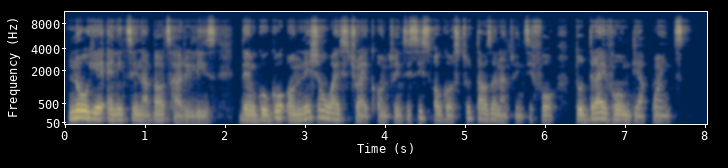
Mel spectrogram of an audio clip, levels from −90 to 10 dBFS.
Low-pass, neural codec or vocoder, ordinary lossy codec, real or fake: 9.9 kHz; vocoder, 24 kHz, 100 mel bands, Vocos; none; fake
